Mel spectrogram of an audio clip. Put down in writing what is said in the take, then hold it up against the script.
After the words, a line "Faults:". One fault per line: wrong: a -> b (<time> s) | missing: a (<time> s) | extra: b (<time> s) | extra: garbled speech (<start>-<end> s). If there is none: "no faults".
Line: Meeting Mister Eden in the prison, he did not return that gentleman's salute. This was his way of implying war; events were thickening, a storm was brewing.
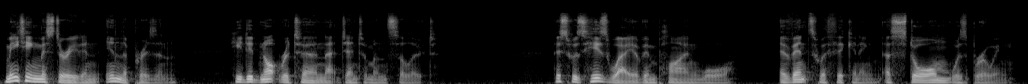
Meeting Mister Eden in the prison, he did not return that gentleman's salute. This was his way of implying war; events were thickening, a storm was brewing.
Faults:
no faults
